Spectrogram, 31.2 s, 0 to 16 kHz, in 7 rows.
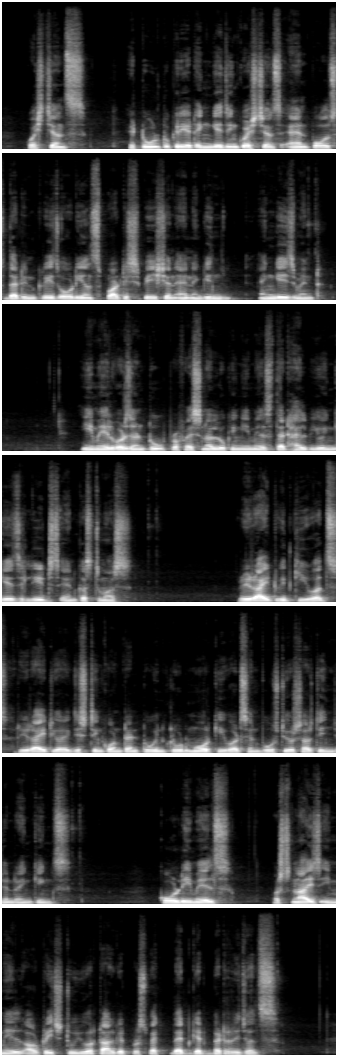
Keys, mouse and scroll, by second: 8.6 click, 15.3 click, 23.2 click, 30.3 click.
